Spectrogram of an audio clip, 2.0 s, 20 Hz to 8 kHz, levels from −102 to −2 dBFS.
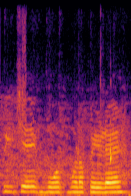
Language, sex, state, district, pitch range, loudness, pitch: Hindi, male, Uttar Pradesh, Shamli, 195-210 Hz, -16 LUFS, 200 Hz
